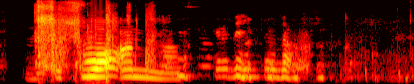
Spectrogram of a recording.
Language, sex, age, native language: Icelandic, male, 10, Icelandic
